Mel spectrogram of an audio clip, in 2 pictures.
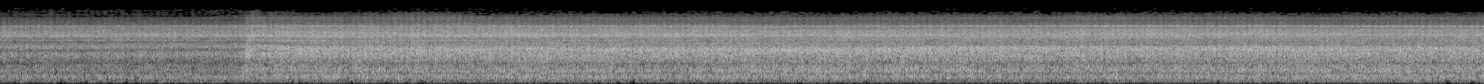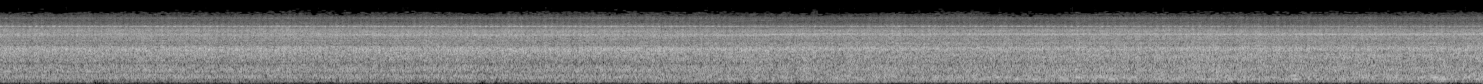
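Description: An ATR 42-500's Pratt & Whitney PW127E turboprop engines running on the apron: a steady loud whine. It gets louder about two and a half seconds in, and a lower droning tone joins near the end.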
